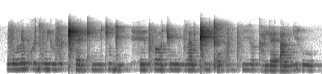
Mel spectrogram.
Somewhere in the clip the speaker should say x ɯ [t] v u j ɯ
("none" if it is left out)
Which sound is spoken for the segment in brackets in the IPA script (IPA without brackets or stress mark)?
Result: d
